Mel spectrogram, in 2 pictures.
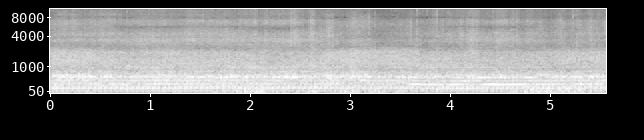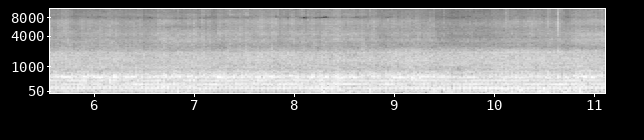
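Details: Viking (Stihl) mulching mower, Briggs engine with refurbished classic carb, after repair: steady buzzing note while cutting grass, no surging or sputter, running normally, slightly fast.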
